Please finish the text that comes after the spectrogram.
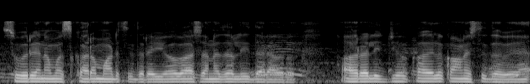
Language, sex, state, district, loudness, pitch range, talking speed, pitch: Kannada, male, Karnataka, Bellary, -21 LUFS, 120-135 Hz, 100 wpm, 130 Hz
